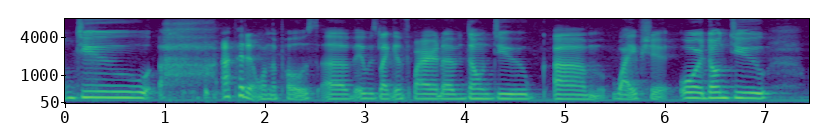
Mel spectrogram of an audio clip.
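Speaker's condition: No condition

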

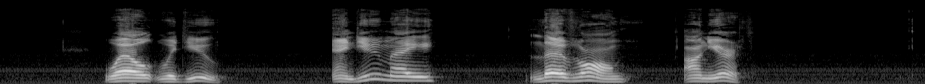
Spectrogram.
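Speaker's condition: Cerebral palsy; congenital cerebral palsy

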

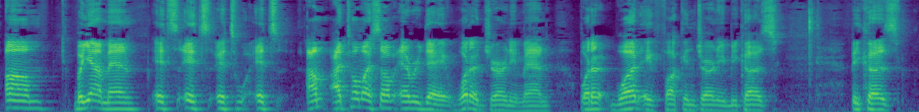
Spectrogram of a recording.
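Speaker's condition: Stuttering; improving, occasional stuttering, helped by Wayne from Missouri mental health; stutters here and there, getting better; repeated words

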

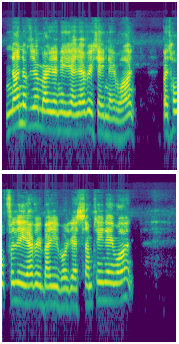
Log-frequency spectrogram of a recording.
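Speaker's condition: Head and neck cancer surgery; crooked head since

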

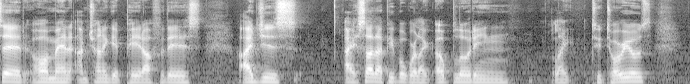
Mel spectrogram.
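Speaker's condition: No condition

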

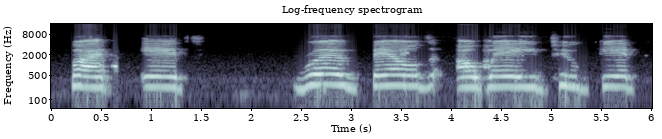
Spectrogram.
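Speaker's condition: Aphasia after stroke; caused by stroke, one side not working, poor balance, cannot move hands, brain fog, custom AFO, knee brace; could not speak at first, no slurred speech at onset, improved with therapy, still affected, varies, cannot sing

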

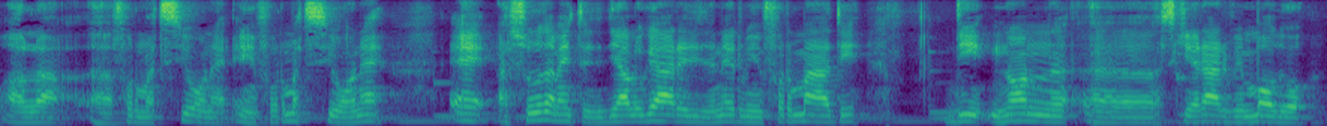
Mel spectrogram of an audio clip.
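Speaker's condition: No condition

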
